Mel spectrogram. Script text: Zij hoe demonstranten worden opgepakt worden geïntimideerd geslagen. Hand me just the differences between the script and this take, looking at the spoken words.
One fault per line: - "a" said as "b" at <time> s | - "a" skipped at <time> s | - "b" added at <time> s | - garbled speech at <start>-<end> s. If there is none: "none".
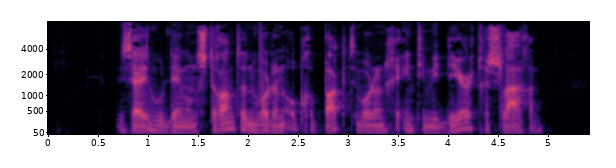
none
